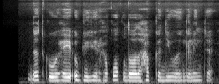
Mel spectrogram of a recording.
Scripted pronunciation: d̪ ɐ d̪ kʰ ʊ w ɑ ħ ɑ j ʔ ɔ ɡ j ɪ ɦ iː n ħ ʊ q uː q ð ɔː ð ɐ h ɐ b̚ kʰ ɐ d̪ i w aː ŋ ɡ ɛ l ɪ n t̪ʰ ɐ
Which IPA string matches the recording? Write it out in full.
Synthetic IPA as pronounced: d̪ ɐ d̪ kʰ ʊ w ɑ ħ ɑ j ʔ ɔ ɡ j ɪ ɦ iː n ħ ʊ q uː q ð ɔː ð ɐ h ɐ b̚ kʰ ɐ d̪ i w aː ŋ ɡ ɛ l ɪ n t̪ʰ ɐ

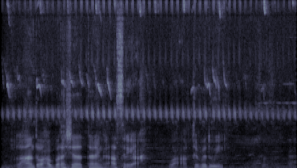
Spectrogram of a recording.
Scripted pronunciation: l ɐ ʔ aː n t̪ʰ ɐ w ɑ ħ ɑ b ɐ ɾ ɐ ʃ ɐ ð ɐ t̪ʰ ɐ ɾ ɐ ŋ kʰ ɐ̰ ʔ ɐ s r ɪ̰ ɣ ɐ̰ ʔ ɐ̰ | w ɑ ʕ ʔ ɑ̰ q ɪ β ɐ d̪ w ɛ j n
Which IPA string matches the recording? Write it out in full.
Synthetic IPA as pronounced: l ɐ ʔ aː n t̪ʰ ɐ w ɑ ħ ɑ b ɐ ɾ ɐ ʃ ɐ ð ɐ t̪ʰ ɐ ɾ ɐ ŋ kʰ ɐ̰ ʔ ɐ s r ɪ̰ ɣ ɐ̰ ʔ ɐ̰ | w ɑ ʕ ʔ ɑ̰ q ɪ β ɐ d̪ w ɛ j n

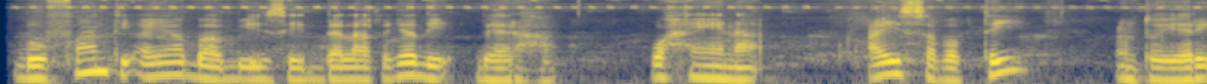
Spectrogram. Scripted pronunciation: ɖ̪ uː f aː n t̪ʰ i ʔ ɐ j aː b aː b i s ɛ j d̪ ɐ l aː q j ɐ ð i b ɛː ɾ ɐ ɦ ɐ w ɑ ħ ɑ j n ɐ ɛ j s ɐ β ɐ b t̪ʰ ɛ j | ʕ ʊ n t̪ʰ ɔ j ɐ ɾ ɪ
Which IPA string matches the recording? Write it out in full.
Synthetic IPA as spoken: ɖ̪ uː f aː n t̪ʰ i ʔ ɐ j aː b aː b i s ɛ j d̪ ɐ l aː q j ɐ ð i b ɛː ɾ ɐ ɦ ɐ w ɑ ħ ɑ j n ɐ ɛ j s ɐ β ɐ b t̪ʰ ɛ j | ʕ ʊ n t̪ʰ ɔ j ɐ ɾ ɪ

